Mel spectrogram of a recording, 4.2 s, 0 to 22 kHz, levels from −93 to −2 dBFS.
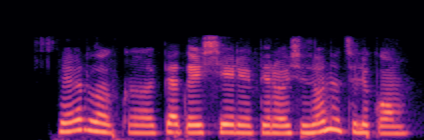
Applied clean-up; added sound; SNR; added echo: neural mask model DeepFilterNet 3.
